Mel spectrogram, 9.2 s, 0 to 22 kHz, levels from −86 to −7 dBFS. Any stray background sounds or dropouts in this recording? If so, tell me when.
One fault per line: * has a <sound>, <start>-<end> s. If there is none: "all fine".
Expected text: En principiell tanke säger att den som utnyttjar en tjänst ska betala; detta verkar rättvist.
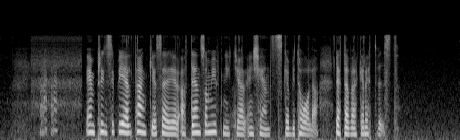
* has a laugh, 0.8-1.1 s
